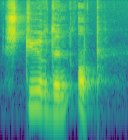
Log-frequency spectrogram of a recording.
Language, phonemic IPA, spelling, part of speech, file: Dutch, /ˈstyrdə(n) ˈɔp/, stuurden op, verb, Nl-stuurden op.ogg
- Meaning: inflection of opsturen: 1. plural past indicative 2. plural past subjunctive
